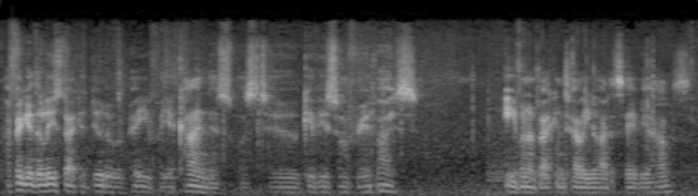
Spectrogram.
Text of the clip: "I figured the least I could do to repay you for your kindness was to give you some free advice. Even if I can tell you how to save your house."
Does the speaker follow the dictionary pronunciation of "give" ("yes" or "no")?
yes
